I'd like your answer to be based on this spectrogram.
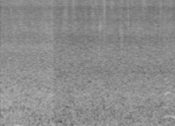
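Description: A torrential downpour over a market in Nha Trang makes a loud, unbroken roar of rain striking roofs and pavement nearby, with no talking.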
